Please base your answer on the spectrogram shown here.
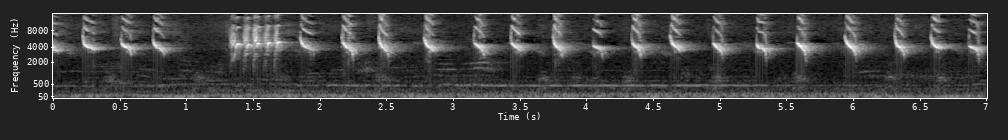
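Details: Clear konin song used for tutoring songbirds: a long regular series of sharp down-slurred high notes, about three each second, broken once by a brief rattling burst.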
